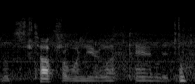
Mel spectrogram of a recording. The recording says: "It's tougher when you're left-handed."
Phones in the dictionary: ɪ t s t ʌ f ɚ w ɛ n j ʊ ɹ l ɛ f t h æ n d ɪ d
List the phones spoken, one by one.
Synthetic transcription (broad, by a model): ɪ t s t ʌ f ɚ w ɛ n j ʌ ɹ l ɛ f t h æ n d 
